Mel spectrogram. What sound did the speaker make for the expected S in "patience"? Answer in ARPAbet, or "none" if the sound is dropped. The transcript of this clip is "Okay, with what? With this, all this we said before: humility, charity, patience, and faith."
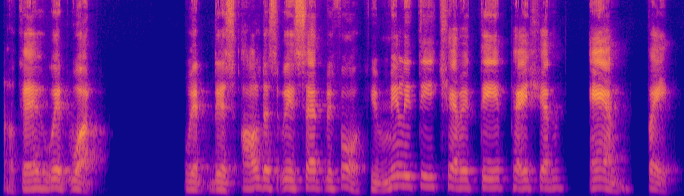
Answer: none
